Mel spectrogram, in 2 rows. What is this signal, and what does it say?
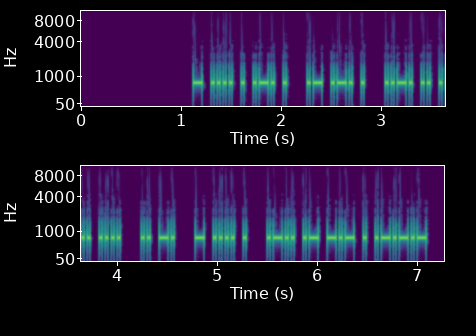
Morse code, heard as a keyed tone, about 40 wpm, 700 Hz. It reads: THERE ARE FISH IN THE LAKE.
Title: Sentences from Top 1100 Words 40wpm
